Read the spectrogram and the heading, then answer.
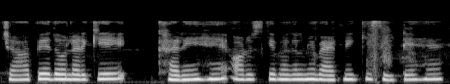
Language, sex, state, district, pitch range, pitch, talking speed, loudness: Hindi, female, Haryana, Jhajjar, 225-245 Hz, 230 Hz, 185 wpm, -12 LUFS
